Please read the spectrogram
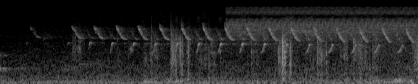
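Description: A bird calling: a fast, even run of short downward-sliding chirps, about five a second.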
